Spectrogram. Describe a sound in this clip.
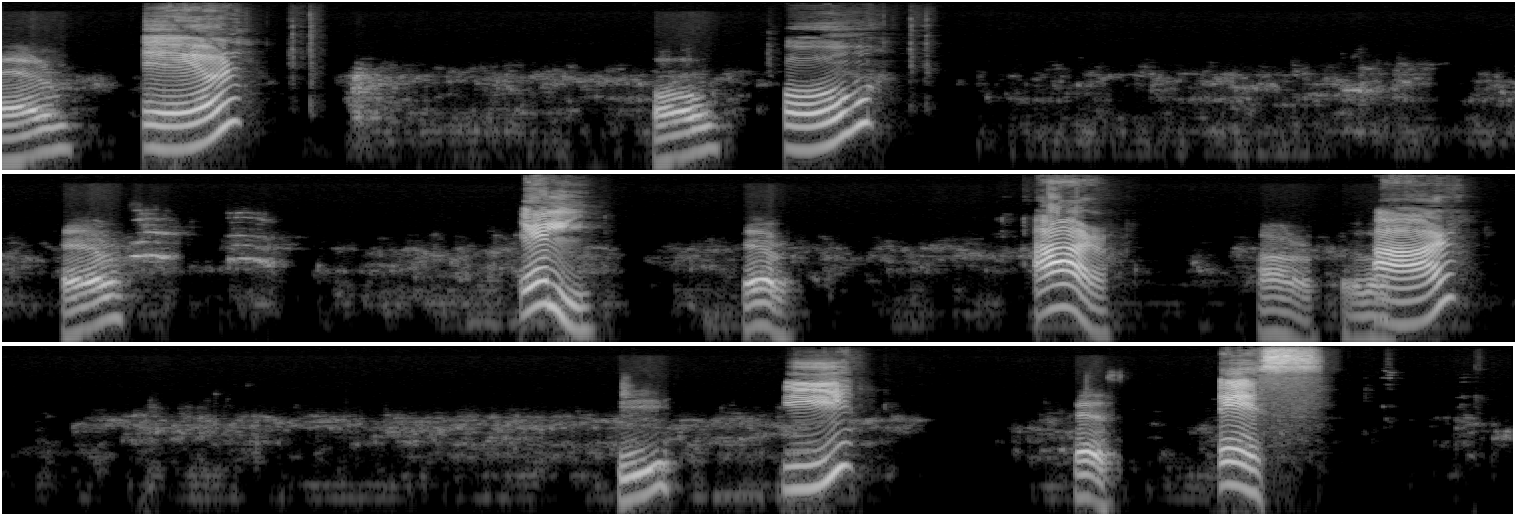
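A woman speaks slowly and clearly over an online call, spelling out letters.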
